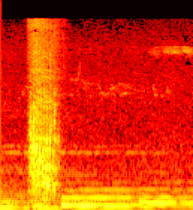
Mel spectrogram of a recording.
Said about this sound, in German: Glücklich verbringst du mit jedem der wundervollen Islandpferde einige kuschelige Minuten.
